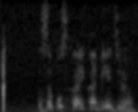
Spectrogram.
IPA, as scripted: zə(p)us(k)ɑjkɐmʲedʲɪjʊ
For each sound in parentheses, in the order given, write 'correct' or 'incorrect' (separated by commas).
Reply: correct, correct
